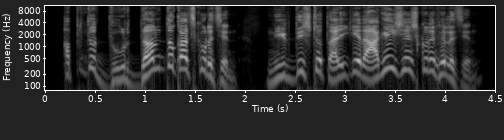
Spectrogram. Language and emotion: Bengali, happy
